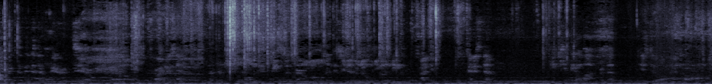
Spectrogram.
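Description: Cooked turkey bacon being broken by hand and placed on burger patties: scattered small cracks and handling clicks, the sharpest about three and a half seconds in, over a steady low hum.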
